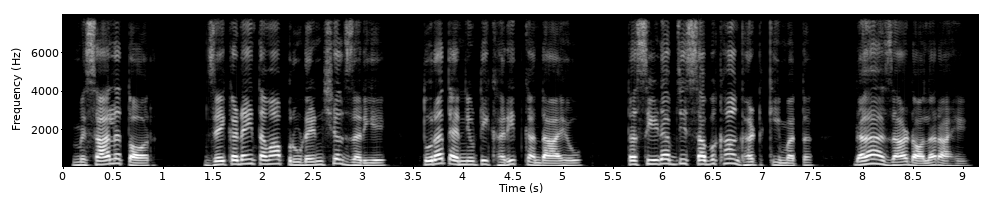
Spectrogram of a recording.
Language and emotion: Sindhi, neutral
